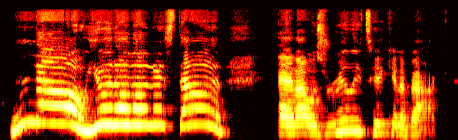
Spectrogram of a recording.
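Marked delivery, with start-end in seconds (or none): 0.1-2.3 much higher, drawn-out yell; retold yell. Upset woman insisting she is not understood, yelling. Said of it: "then she yelled at me".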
